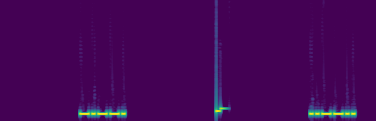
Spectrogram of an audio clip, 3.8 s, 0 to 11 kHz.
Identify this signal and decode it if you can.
Morse code, heard as a keyed tone, about 40 wpm, 700 Hz. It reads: <KN> ?
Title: Single Character (Letter:Number:Punctuation:Prosign) Alt 40wpm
